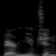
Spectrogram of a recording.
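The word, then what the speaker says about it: Bayern München: actually on draftkings it's baron munchen which is how they pronounce it uh in germany uh so don't get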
